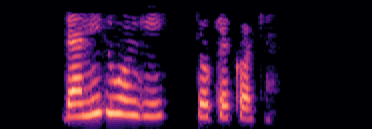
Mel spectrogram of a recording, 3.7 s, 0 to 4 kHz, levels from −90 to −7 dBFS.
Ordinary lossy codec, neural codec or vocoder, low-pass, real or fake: MP3, 16 kbps; none; 3.6 kHz; real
